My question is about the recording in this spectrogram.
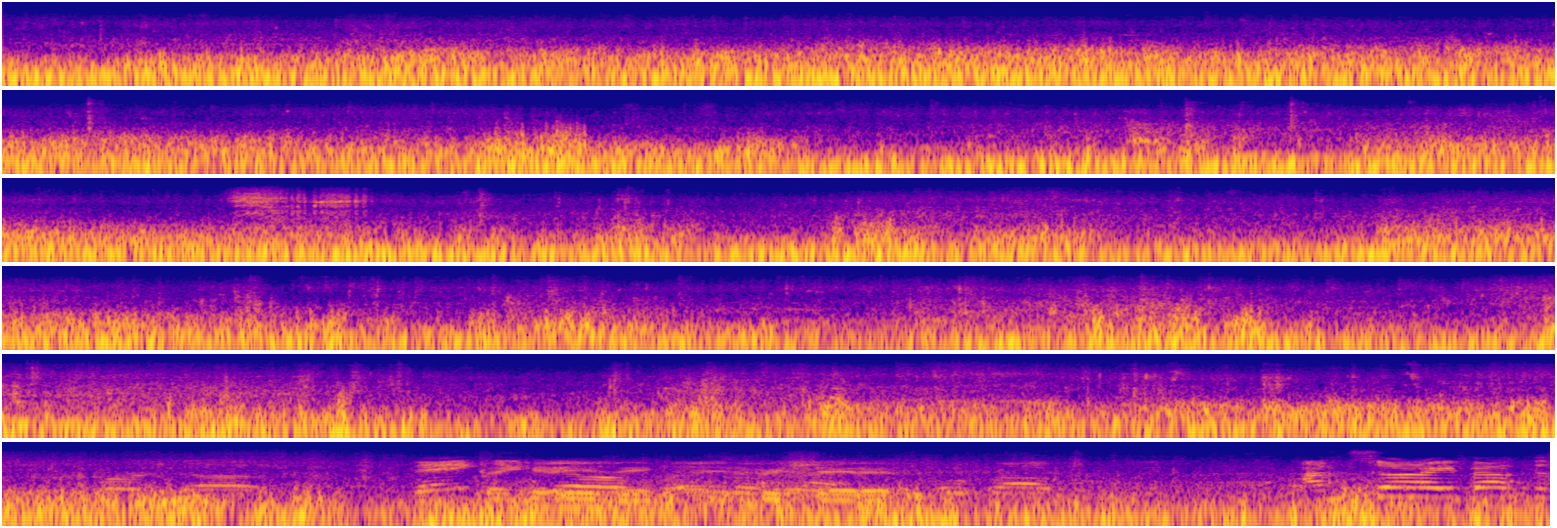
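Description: Wind buffeting the microphone on an open boat at sea, a steady low rumble, with the run of boat engines and water around the hulls underneath.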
